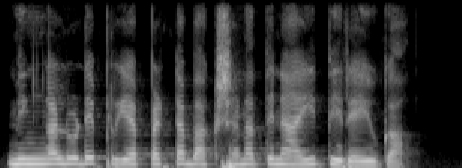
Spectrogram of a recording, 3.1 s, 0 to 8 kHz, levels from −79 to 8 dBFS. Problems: none marked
